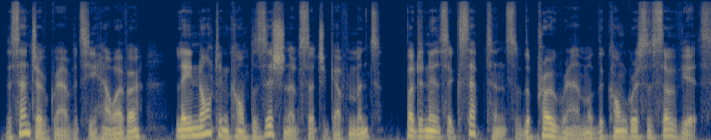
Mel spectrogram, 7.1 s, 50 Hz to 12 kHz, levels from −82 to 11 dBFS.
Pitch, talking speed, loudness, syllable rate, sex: 100 Hz, 210 wpm, -20 LUFS, 6.5 syllables/s, male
